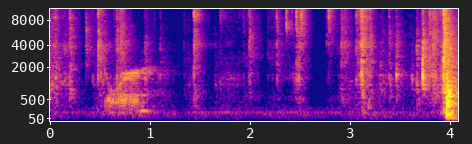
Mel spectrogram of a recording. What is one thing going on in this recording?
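A paper ribbon rustles and crinkles.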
